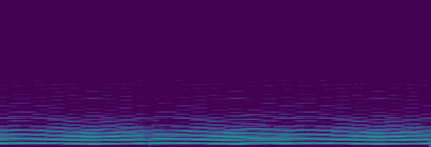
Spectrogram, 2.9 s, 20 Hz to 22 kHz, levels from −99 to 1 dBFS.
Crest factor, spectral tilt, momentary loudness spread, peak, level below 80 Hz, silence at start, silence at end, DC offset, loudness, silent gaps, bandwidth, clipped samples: 10 dB; 1.5 dB/octave; 2 LU; -36 dBFS; under -90 dBFS; 0 s; 0 s; under 0.1%; -47 LUFS; none; 10 kHz; under 0.1%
